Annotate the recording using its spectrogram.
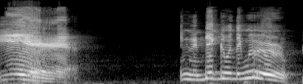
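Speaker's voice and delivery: "yeah" pitched very high and stretched out. Imagining a cartoon duck reading this, in a Donald Duck voice. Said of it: "I can't do a really good Donald Duck impersonation".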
